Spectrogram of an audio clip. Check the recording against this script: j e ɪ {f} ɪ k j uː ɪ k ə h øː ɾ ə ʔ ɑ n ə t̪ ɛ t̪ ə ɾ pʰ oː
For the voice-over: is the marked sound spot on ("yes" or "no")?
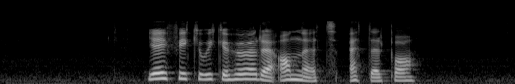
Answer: yes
